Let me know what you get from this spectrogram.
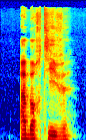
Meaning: feminine singular of abortif
- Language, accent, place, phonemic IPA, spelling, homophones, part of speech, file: French, France, Lyon, /a.bɔʁ.tiv/, abortive, abortives, adjective, LL-Q150 (fra)-abortive.wav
